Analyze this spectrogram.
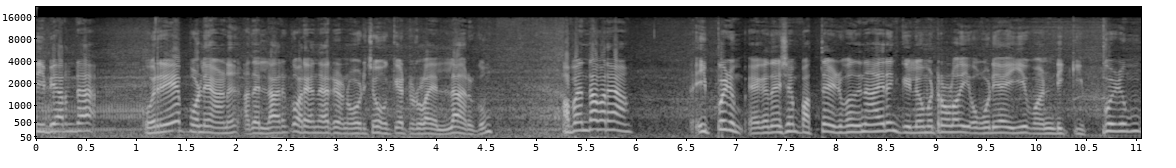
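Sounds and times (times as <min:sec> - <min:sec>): man talking: 0:00.0 - 0:04.6, 0:05.2 - 0:11.0
motorcycle engine running: 0:00.0 - 0:08.9.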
